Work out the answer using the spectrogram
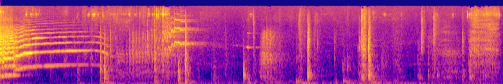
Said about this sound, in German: Hörst du die Schiffsglocke? Das ist die Van Buren. Der Dampfer ruft zur Fahrt nach Norden.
